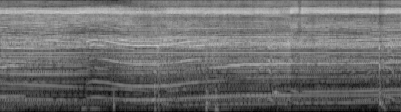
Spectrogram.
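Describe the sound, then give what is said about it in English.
A video made by Fox of race cars going around a racetrack with a buzzy, kazoo-like tone, several nasal whines overlapping and swooping up and down in pitch, loud and continuous throughout with no talking. “I just thought that was hilarious that they made a video of the race cars sounding like that going around the racetrack.”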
